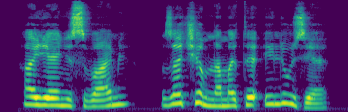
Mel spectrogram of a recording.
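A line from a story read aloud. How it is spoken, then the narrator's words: Calm, holding back tears. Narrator (Russian): Говорю спокойно, хотя ком в горле нарастает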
